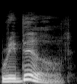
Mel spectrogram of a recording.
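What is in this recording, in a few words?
"rebuild", British English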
